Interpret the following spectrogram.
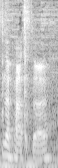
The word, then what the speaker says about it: Npesta: It's Npesta. Say pronounce my name. Nathan's fine too. It's just my name. Npesta is just Nathan Pesta, which is me.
